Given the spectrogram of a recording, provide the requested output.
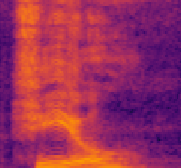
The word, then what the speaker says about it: feel: La única diferencia en pronunciación es que tiene la I larga. Feel. La diferencia entre feel y fill es que feel tiene la I larga y fill de llenar tiene la I corta.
